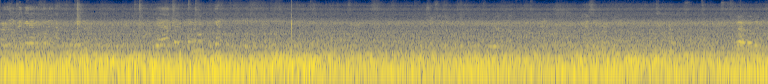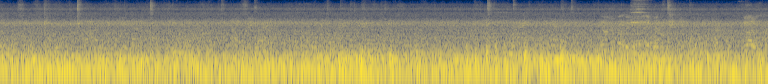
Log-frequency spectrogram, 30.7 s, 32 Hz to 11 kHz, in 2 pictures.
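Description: LIRR Budd M3 electric multiple-unit train running along the line: a steady low rumble of wheels and traction motors on the rails. A few sharper clicks come near the end as it passes over switches.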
